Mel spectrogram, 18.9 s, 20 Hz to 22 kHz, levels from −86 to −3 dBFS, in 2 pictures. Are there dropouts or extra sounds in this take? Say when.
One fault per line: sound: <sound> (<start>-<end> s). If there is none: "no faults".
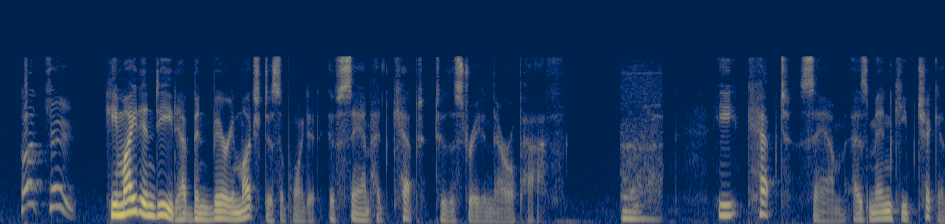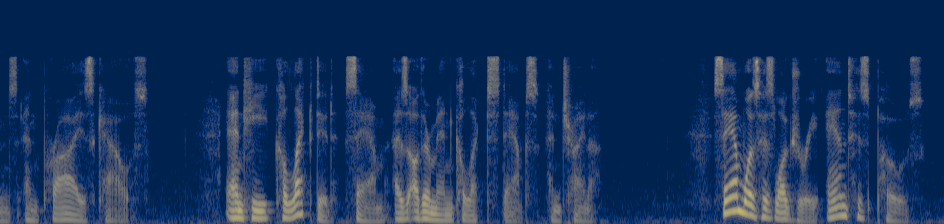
sound: sneeze (0.2-0.8 s)
sound: sigh (6.2-6.6 s)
